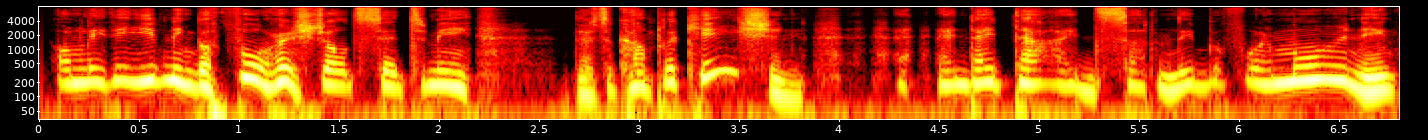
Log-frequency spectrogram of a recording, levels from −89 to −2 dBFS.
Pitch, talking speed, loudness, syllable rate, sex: 185 Hz, 150 wpm, -17 LUFS, 5.6 syllables/s, male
